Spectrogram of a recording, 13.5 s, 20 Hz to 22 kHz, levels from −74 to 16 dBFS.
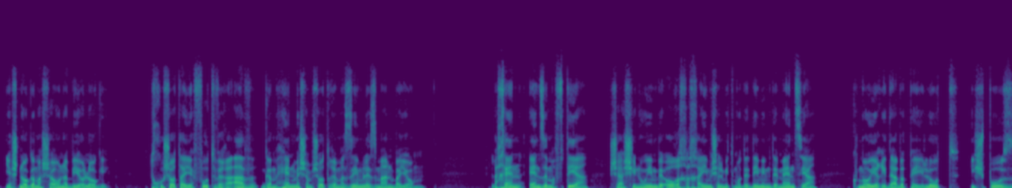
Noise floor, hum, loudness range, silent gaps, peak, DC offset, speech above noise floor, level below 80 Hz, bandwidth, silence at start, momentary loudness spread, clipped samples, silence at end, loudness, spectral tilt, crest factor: -65 dBFS; none; 2 LU; none; -4 dBFS; under 0.1%; 47 dB; -38 dBFS; 14.5 kHz; 0.05 s; 8 LU; under 0.1%; 0 s; -19 LUFS; -6.5 dB/octave; 16 dB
